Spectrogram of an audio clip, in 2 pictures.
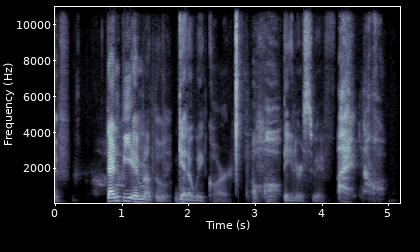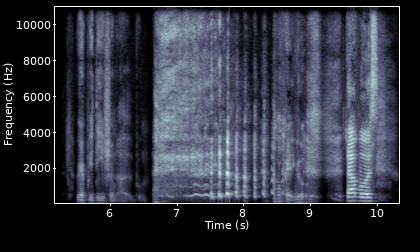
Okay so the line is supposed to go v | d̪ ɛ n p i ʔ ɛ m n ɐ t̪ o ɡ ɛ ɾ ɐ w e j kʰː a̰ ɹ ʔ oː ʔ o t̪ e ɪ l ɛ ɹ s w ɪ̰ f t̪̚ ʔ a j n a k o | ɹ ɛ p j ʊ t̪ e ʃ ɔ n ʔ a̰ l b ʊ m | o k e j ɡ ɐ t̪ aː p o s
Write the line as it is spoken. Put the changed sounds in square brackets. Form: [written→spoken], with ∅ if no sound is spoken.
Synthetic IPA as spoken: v | [d̪→t̪] ɛ n p i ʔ ɛ m n ɐ t̪ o ɡ ɛ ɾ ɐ w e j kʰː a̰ ɹ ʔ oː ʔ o t̪ e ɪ l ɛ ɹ s w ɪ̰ f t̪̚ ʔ a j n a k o | ɹ ɛ p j ʊ t̪ e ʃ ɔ n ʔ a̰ l b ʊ m | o k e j ɡ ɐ t̪ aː p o s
